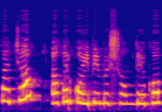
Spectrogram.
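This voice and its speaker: A woman's voice: very high-pitched, normal speed, darkish tone, pitched above the performer's own voice. A woman voicing a stern, sarcastic male schoolteacher bird in a cartoon, emphatic and scolding. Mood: instructing.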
